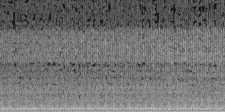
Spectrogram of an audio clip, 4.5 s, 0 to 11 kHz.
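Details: Nissan X-Trail 2.0 dCi diesel, 250,000 km, idling: steady, fairly even knock of about two per second over the diesel clatter. Piston knock suspected.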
